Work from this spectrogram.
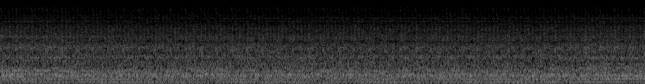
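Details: Honda CR-V (RD1) idling after a burst upper heater hose was repaired and coolant refilled, checked for head gasket bubbling: a steady, even idle with no knocks, bubbling or misses; the bubbling stopped and it sounds healthy.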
